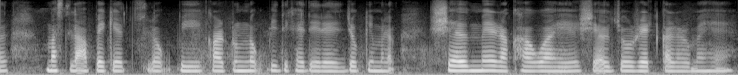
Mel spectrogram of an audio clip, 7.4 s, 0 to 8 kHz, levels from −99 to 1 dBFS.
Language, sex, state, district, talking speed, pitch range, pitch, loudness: Hindi, female, Arunachal Pradesh, Papum Pare, 195 wpm, 175-185 Hz, 180 Hz, -18 LUFS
